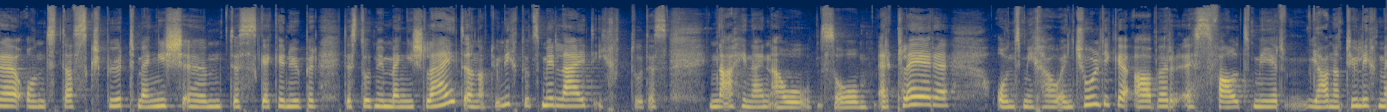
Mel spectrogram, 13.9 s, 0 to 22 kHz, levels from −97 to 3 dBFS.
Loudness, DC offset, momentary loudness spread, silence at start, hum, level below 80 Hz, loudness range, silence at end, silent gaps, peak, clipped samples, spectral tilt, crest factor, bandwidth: -19 LUFS; under 0.1%; 10 LU; 0 s; none; -56 dBFS; 2 LU; 0 s; none; 0 dBFS; under 0.1%; -2.5 dB/octave; 20 dB; 18 kHz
